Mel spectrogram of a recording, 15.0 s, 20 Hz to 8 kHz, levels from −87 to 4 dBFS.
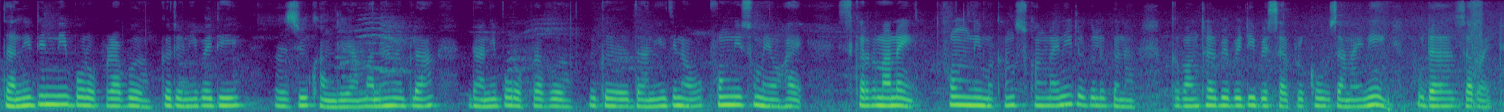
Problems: low volume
